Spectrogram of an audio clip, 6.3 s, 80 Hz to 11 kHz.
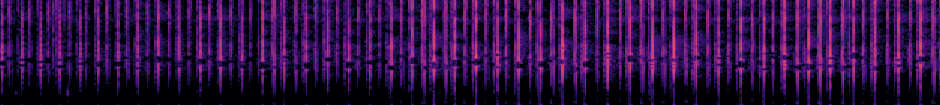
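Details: Ocelot R2 keyboard (FR4 plate, NovelKeys Cream switches, GMK keycaps) long key tapped about three times a second, giving quick sharp clacks with a thin rattly edge from stabilizer wire rattle. Lubed versus unlubed stabilizers are being compared.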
